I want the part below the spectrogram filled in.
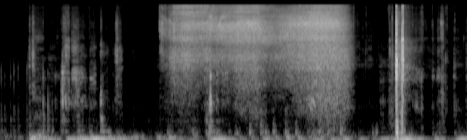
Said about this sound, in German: Oh, das war jetzt ein leiser Pups hier. Dürftig. Sehr dürftig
